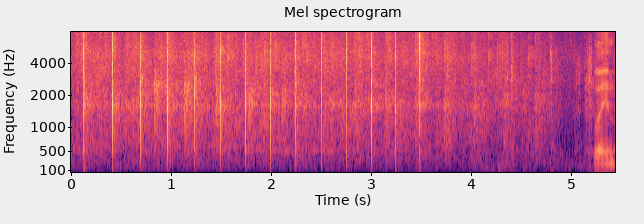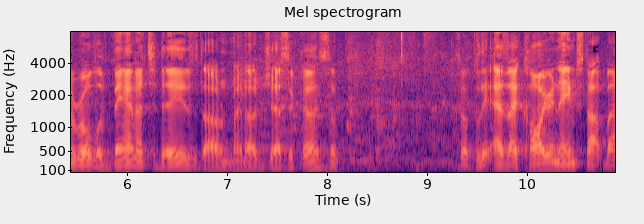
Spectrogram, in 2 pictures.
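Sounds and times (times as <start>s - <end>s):
audience applause: 0.0s - 5.0s
speech: 5.2s - 8.3s, 9.3s - 10.8s
laughter: 7.1s - 9.8s.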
